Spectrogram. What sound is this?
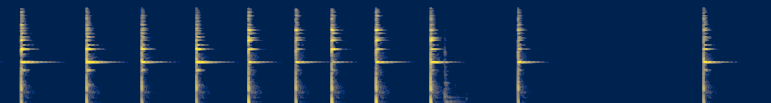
Sound of banging to glass bottle.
